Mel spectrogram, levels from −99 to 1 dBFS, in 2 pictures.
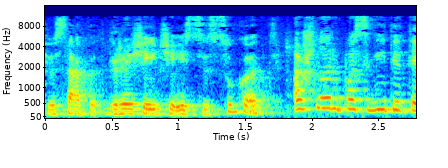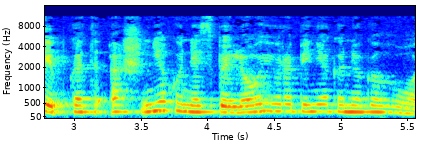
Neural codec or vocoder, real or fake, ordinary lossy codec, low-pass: none; real; MP3, 48 kbps; 14.4 kHz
